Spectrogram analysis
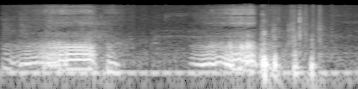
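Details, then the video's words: A sleeping dog snoring: two drawn-out, buzzy, harmonic snores of about a second each, one at the start and another around two seconds, over a steady low hum, with a few clicks near the end. "Snoring dog very funny"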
